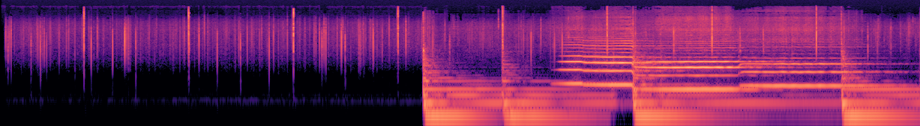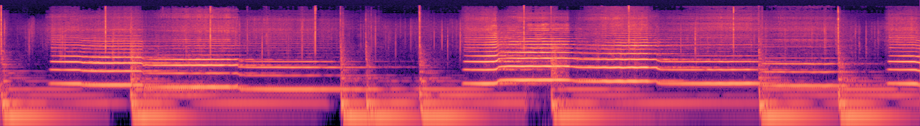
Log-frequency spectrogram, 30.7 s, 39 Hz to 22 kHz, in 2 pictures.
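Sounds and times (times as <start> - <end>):
duduk playing: 7.1 - 30.6.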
